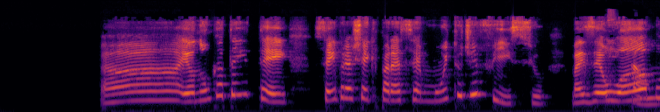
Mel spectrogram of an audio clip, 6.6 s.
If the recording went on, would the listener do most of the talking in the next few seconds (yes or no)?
no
